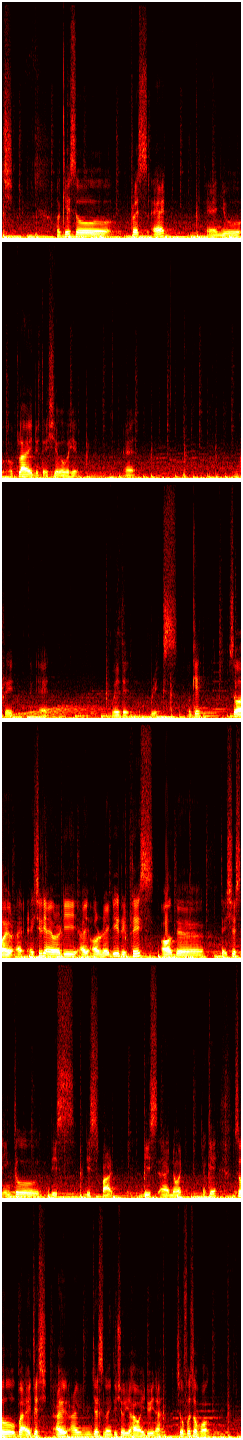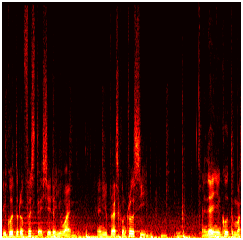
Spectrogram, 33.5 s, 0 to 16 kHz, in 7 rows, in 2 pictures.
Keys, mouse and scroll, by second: 2.6-13.1 drag, 13.1 scroll down 1, 15.1 click, 23.5 click, 32.8 click.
